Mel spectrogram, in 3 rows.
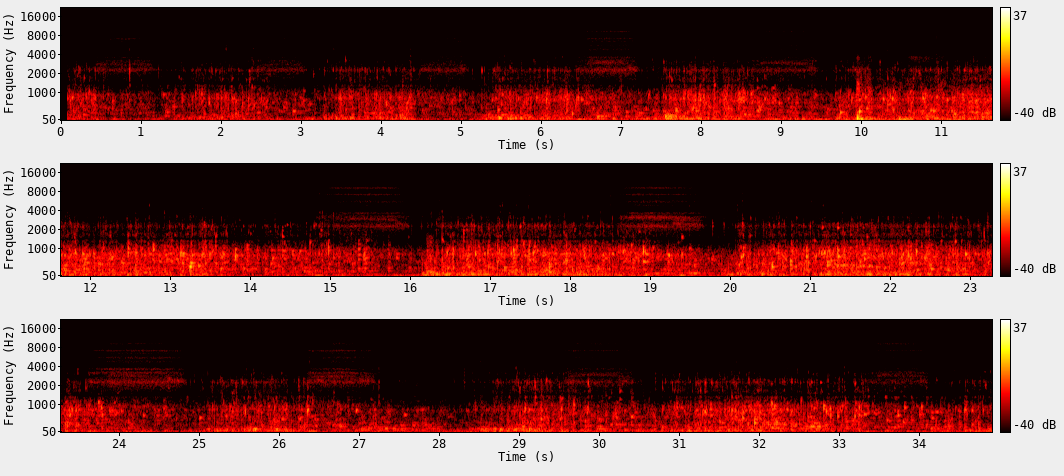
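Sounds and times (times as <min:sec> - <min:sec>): gurgle of exhaled bubbles: 0:00.1 - 0:00.5, 0:01.2 - 0:04.5, 0:05.2 - 0:24.0, 0:24.9 - 0:34.9
diver breathing through regulator: 0:00.4 - 0:01.3, 0:02.4 - 0:03.2, 0:04.4 - 0:05.2, 0:06.4 - 0:07.4, 0:08.6 - 0:09.6, 0:10.5 - 0:11.2, 0:14.8 - 0:16.2, 0:18.5 - 0:19.9, 0:23.6 - 0:25.0, 0:26.3 - 0:27.4, 0:29.5 - 0:30.6, 0:33.2 - 0:34.3.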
